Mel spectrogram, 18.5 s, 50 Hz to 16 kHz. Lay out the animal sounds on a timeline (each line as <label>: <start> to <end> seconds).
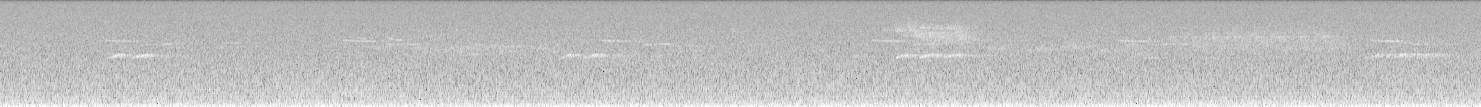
Black-capped Chickadee (Poecile atricapillus): 1.0 to 2.3 seconds
Tufted Titmouse (Baeolophus bicolor): 1.1 to 2.1 seconds
Black-capped Chickadee (Poecile atricapillus): 4.1 to 5.4 seconds
Tufted Titmouse (Baeolophus bicolor): 6.8 to 7.7 seconds
Black-capped Chickadee (Poecile atricapillus): 7.4 to 8.6 seconds
Black-capped Chickadee (Poecile atricapillus): 10.7 to 11.7 seconds
Chestnut-sided Warbler (Setophaga pensylvanica): 10.8 to 12.4 seconds
Tufted Titmouse (Baeolophus bicolor): 11.0 to 12.4 seconds
Black-capped Chickadee (Poecile atricapillus): 13.7 to 14.9 seconds
Ovenbird (Seiurus aurocapilla): 14.4 to 16.9 seconds
Tufted Titmouse (Baeolophus bicolor): 17.0 to 18.3 seconds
